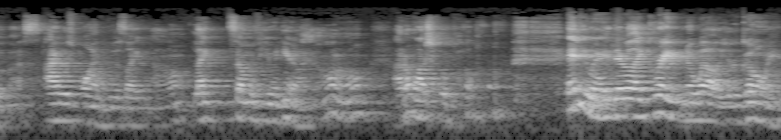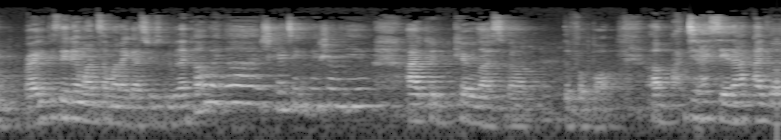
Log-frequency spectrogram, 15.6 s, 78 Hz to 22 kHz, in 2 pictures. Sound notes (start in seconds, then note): 4.4 laugh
